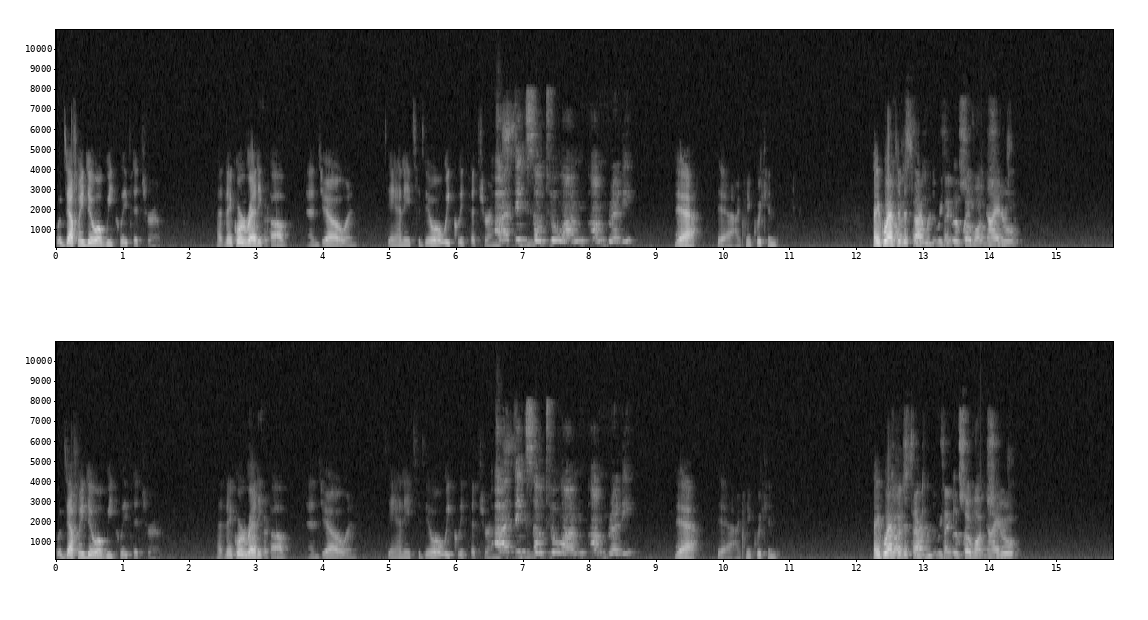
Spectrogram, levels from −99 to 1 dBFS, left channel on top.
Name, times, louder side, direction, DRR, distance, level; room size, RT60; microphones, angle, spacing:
voice 1, 0.0-1.1 1.4-1.5 2.4-3.4 3.8-4.5 5.0-6.1 6.4-6.6 9.3-9.6 9.9-10.8 12.3-13.7 14.0-14.3, left 5 dB, 40° left, 0.3 m, -28 dB
voice 2, 6.6-8.6, left 1 dB, 20° right, 4.5 m, -36 dB
voice 3, 12.5-14.4, right 3 dB, 60° right, 1.0 m, -35 dB
7.2 x 4.6 x 4.6 m
head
